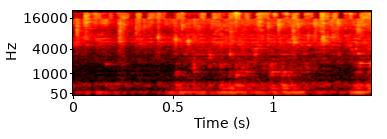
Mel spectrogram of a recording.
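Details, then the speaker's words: Gas water heater after replacing the worn kitchen tap valve cartridge: water runs gently with a low steady hum, the whistle and rattling gone. "мы видим свист пропал холодного вода течет колонка не дребезжит"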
